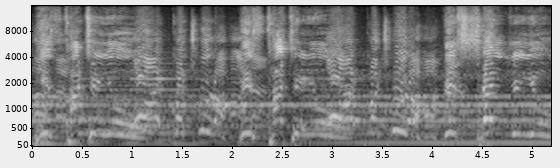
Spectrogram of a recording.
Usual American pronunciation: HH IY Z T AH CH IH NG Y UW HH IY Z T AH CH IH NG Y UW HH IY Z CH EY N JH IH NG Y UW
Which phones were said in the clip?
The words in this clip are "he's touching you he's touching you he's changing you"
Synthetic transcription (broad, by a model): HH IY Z T AH CH IH NG Y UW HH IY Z T AH CH IH NG Y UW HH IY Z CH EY L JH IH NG Y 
